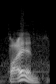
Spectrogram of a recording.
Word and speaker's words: Bayern: Bavaria in German? Bayern.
